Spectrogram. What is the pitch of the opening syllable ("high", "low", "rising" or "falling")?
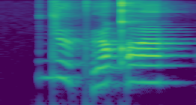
falling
